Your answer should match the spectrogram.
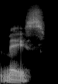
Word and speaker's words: Myss: Again, Carolyn Mace, it's M-Y-S-S, but she pronounces it Mace.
